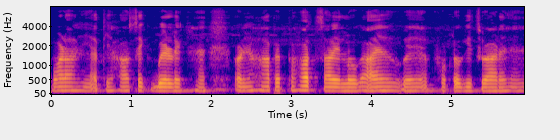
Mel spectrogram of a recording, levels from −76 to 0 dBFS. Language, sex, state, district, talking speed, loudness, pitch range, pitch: Hindi, male, Chandigarh, Chandigarh, 180 wpm, -22 LUFS, 125-135 Hz, 130 Hz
